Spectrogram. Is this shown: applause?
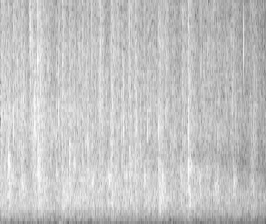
yes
